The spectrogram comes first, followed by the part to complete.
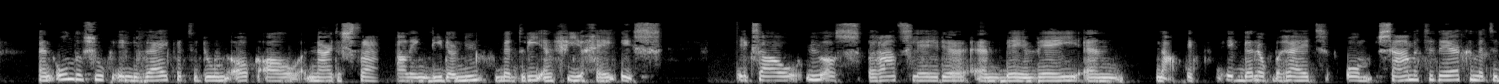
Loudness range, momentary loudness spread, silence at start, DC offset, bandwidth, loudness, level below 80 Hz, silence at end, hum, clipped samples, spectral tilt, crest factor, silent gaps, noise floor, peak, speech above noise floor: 2 LU; 7 LU; 0.4 s; under 0.1%; 7.6 kHz; -14 LUFS; -58 dBFS; 0 s; none; under 0.1%; -6 dB/octave; 14 dB; none; -57 dBFS; 0 dBFS; 43 dB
